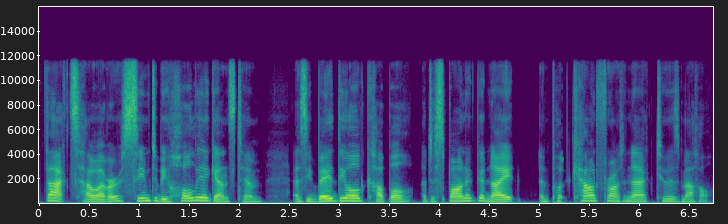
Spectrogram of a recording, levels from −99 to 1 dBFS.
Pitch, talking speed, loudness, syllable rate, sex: 185 Hz, 230 wpm, -20 LUFS, 6.2 syllables/s, female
